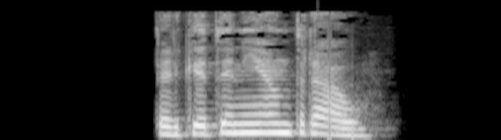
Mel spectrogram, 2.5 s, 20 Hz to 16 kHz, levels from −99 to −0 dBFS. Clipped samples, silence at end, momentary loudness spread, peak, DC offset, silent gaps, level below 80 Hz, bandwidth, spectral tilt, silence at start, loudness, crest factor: under 0.1%; 0.65 s; 8 LU; 0 dBFS; under 0.1%; none; -52 dBFS; 11.5 kHz; -4.5 dB/octave; 0.8 s; -13 LUFS; 16 dB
